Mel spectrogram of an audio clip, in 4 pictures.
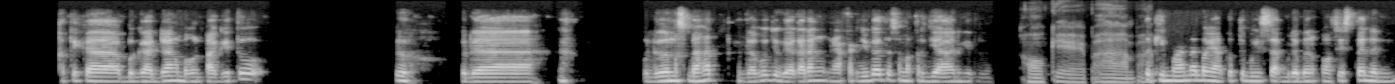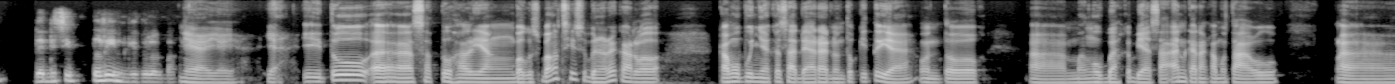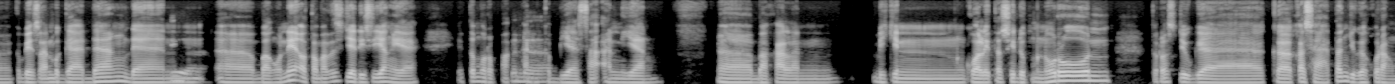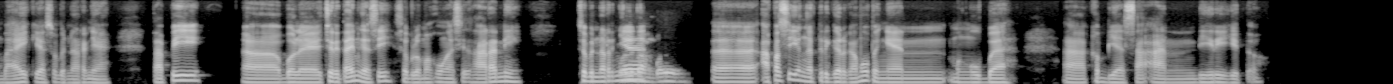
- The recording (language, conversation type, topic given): Indonesian, advice, Bagaimana cara membangun kebiasaan disiplin diri yang konsisten?
- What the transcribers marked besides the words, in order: other noise; tapping; in English: "nge-trigger"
